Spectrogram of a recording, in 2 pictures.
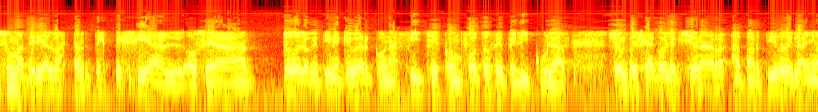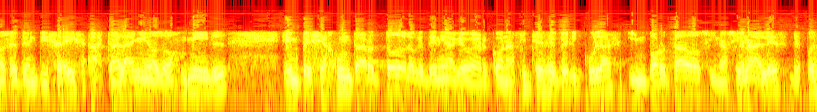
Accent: Uruguay; now in Argentina; yo soy uruguayo, en el año 1976 llego a la Argentina, y ya de chiquito mi obsesión era el cine.

